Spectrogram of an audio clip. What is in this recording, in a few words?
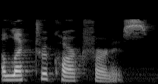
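"ELECTRIC ARC FURNACE", English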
